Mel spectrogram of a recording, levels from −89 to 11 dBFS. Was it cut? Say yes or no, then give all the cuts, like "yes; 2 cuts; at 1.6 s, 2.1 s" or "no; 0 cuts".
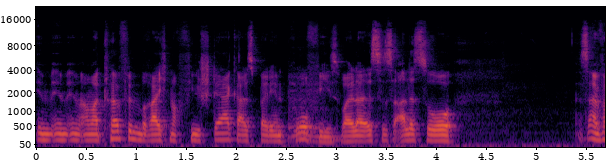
no; 0 cuts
